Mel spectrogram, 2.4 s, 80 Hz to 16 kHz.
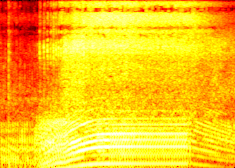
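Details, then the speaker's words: Stihl FS 40-C trimmer, high-speed jet bench tuning at full throttle in the air with no load: revs up to high whine then within a second or two drops into lower burbling four-stroke pitch; correct slightly rich tune. "you should hear it ramp up, wah, and then within a second or two, you should hear it 4-stroke, where it would go, wah, change pitch."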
